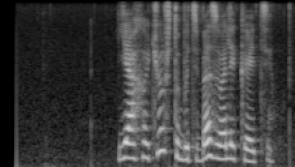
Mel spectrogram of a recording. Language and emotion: Russian, positive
